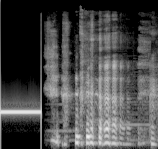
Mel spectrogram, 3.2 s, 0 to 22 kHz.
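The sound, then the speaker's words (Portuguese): A steady, high-pitched censor beep holds for nearly a second and cuts off abruptly, followed by bursts of laughter and giggling. “Eu vou cortar o áudio em 3, 2, 1.”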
